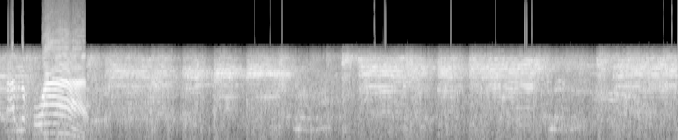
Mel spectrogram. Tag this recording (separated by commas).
Speech, Music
